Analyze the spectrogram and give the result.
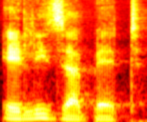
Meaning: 1. Elizabeth (biblical character) 2. a female given name from Biblical Hebrew
- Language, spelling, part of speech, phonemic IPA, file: German, Elisabeth, proper noun, /eˈliːzaˌbɛt/, De-Elisabeth.ogg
